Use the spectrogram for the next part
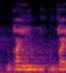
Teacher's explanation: गन हमारा ऊपर के हलक से अदा होता है। गन यानी अक्सा हलक से।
